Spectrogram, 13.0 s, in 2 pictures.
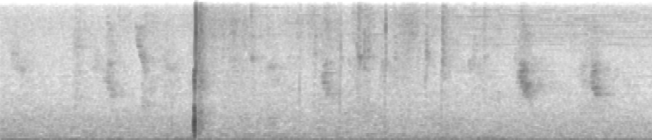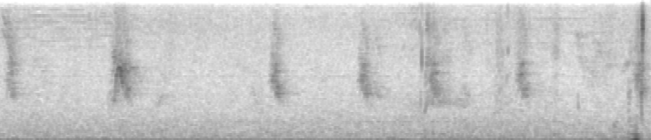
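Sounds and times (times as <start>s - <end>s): low steady hum: 0.0s - 13.0s
bird chirping: 0.1s - 13.0s.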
